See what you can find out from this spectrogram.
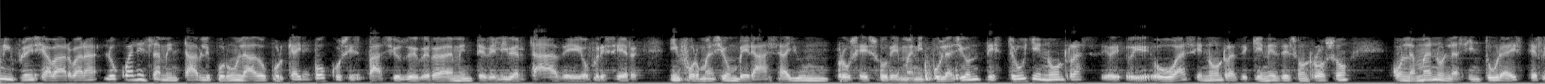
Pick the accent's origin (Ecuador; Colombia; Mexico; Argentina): Mexico; Tlalnepantla, State of Mexico; Tlalnepantla, en el Estado de México. Yo nací en el DF, pero muy chico, nos fuimos a la zona conurbada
